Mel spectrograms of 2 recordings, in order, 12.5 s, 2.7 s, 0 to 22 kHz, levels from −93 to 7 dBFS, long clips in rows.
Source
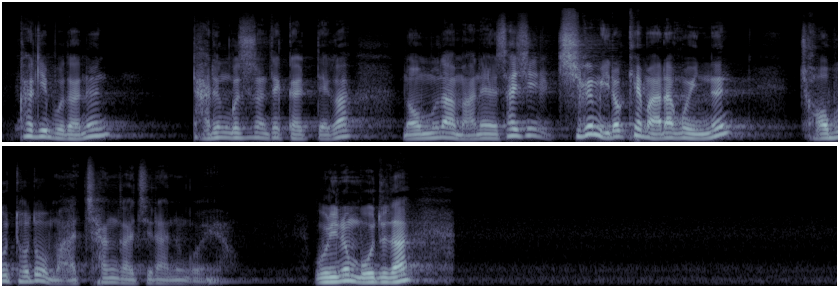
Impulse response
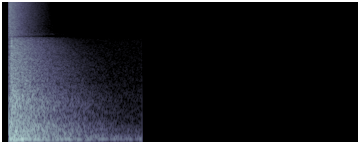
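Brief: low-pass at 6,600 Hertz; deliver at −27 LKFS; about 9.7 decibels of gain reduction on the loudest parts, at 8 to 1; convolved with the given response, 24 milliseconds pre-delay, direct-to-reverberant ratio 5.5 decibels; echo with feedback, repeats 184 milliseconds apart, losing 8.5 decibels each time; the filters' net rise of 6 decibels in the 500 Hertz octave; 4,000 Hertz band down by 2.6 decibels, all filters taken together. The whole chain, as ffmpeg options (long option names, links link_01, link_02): -filter_complex "[0:a]lowpass=6600,equalizer=frequency=500:width_type=o:gain=7,equalizer=frequency=4000:width_type=o:gain=-3,acompressor=threshold=-26dB:ratio=8,aecho=1:1:184|368|552|736:0.376|0.143|0.0543|0.0206,asplit=2[link_01][link_02];[1:a]atrim=start_sample=2205,adelay=24[link_03];[link_02][link_03]afir=irnorm=-1:irlink=0,volume=-32dB[link_04];[link_01][link_04]amix=inputs=2:normalize=0,volume=3.5dB"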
